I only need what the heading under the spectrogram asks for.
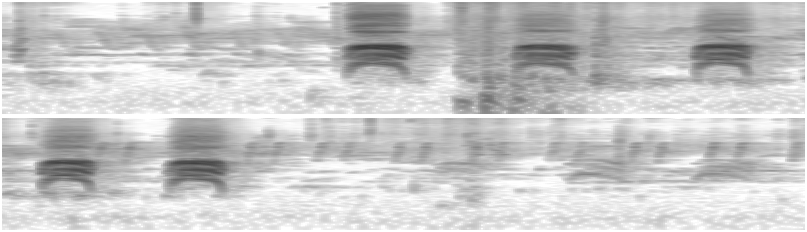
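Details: Crows contesting food with wild birds: five loud, grating caws in quick succession after a brief rustle, then fainter caws and light bird chatter in the distance.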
